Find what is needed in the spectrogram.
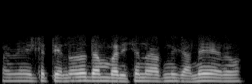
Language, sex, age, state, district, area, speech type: Assamese, male, 18-30, Assam, Morigaon, rural, conversation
